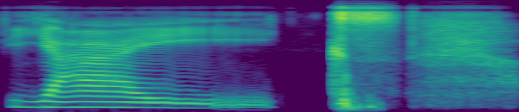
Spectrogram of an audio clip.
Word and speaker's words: yikes: I represented it with AI, yai, because when you finish, your tongue is going back up into the high Y, I position. Yikes. But if it helps to think of it as another word that's spelled similarly, that's more common, bikes is a good one. Bikes, but with a Y.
